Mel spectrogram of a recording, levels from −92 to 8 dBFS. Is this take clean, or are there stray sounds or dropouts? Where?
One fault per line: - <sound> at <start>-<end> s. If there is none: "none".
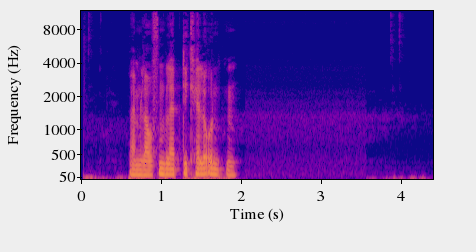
none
